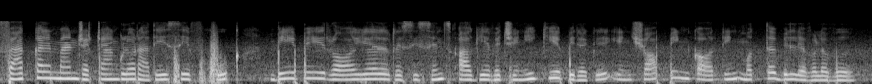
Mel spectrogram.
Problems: constant background noise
